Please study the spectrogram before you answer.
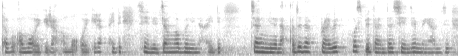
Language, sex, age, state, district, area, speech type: Manipuri, female, 18-30, Manipur, Bishnupur, rural, spontaneous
